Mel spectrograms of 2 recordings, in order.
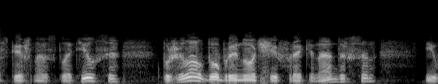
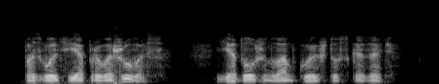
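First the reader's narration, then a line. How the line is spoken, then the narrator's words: Whisper. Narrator (Russian): шепнул ей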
